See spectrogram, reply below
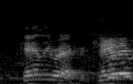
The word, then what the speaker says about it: Ciely: They're on the, I'll have to spell it, C-I-E-L-Y. How do you pronounce that lately? – Kaylee Records.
